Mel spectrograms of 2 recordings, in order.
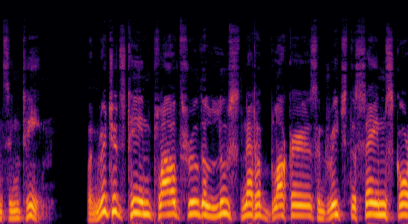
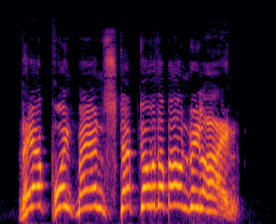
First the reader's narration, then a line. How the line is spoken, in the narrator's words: Jagang roared into the cold night air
